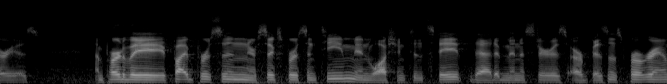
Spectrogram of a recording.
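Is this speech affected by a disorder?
No.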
